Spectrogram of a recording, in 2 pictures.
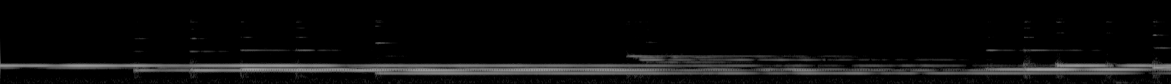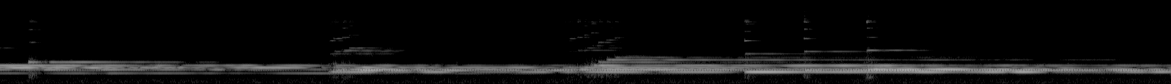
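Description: Tuned chime bars struck with a mallet: single notes and quick runs of several notes, each ringing on for several seconds so the tones overlap into a sustained chord.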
